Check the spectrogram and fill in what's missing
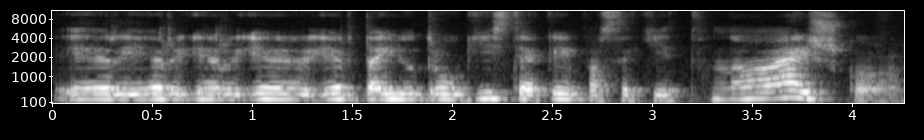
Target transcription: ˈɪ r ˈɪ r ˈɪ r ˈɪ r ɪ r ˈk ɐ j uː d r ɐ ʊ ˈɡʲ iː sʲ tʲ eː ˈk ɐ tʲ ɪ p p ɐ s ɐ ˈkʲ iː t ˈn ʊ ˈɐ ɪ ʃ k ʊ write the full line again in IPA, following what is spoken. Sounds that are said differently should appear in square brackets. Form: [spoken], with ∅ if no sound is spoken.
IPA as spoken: ˈɪ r ˈɪ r ˈɪ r ˈɪ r ɪ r [ˈt] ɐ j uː d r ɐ ʊ ˈɡʲ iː sʲ tʲ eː ˈk ɐ [∅] ɪ p p ɐ s ɐ ˈkʲ iː t ˈn ʊ ˈɐ ɪ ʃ k ʊ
